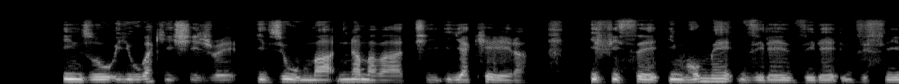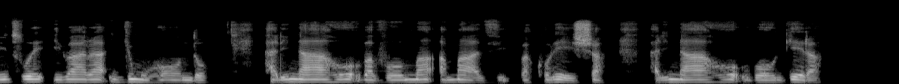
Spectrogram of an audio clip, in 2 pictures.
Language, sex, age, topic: Rundi, male, 25-35, education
